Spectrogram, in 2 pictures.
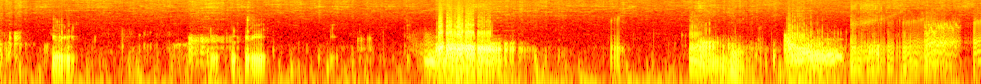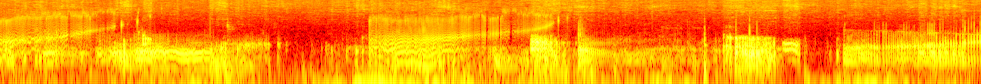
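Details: Loud gurgling, rumbling stomach noises with rising squeaky tones, hunger growling with normal bowel sounds: stomach growling (borborygmi).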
